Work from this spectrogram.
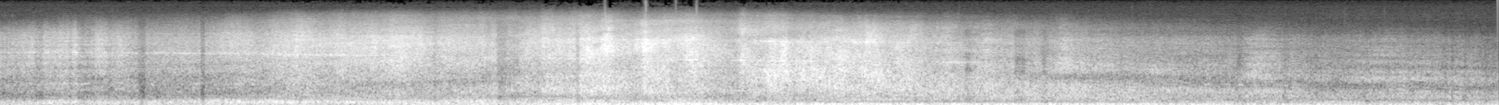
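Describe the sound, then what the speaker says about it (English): A Qantas jet airliner departs Honolulu bound for Sydney, its engines a loud, sustained roar that swells in the middle and slowly fades as it climbs away, with no voices. "So this is Qantas heading back to Sydney."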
